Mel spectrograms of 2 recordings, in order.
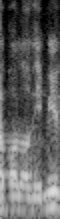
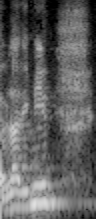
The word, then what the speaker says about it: Volodymyr: Dicho eso, y aunque ahora Vladimir Zelensky, que se llama igual que Putin, por cierto, nada más que en ucraniano se pronuncia Volodymyr en lugar de Vladimir, si ahora ya lo acepta, pues a lo mejor hasta acepta un alto el fuego.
